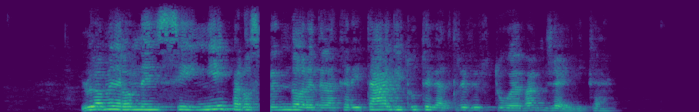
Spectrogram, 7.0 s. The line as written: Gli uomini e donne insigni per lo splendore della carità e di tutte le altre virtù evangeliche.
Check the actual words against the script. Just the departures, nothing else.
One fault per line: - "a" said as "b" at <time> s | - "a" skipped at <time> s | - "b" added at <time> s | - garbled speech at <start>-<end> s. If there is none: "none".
none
